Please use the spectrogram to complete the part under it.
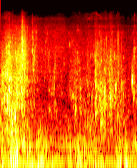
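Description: Hands splash in shallow water and mud.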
